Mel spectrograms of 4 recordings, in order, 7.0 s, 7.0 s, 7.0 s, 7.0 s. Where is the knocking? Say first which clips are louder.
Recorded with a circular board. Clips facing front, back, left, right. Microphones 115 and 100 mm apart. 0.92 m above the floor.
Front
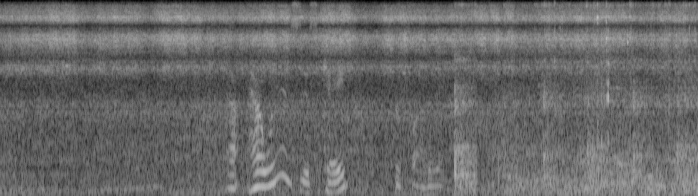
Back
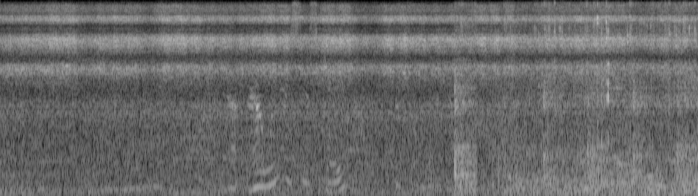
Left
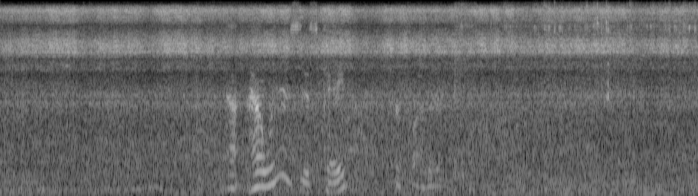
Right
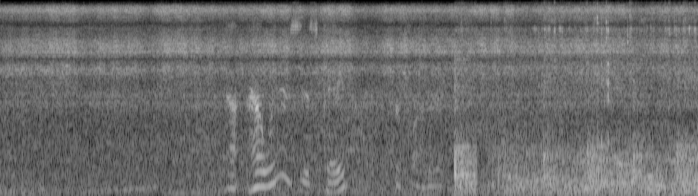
Front 1 dB, right 13 dB; 85° right.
